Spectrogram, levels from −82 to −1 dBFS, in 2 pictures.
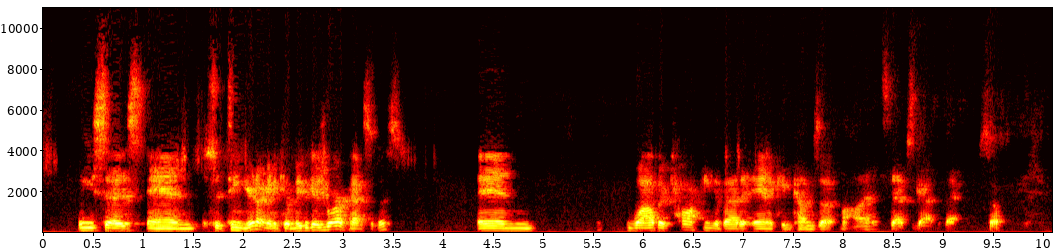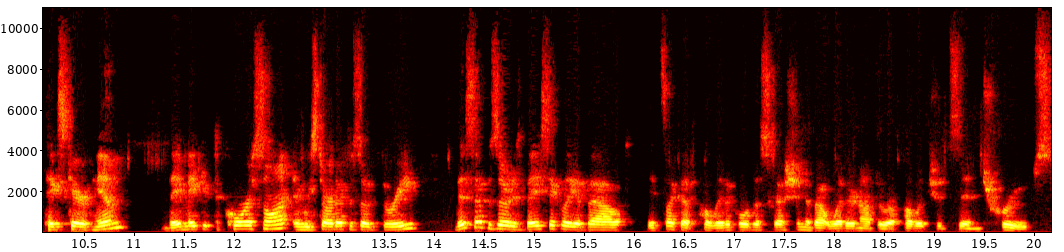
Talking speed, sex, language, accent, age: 195 wpm, male, English, American, 30-49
